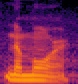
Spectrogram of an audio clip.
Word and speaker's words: Namor: But I think this is gonna be another Namor situation. Yhwach. Yeah. Even though, guys, I just want you to know the proper pronunciation is Namor. Period. Okay. It's based on Spanish, amor, and I'm not doing that.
